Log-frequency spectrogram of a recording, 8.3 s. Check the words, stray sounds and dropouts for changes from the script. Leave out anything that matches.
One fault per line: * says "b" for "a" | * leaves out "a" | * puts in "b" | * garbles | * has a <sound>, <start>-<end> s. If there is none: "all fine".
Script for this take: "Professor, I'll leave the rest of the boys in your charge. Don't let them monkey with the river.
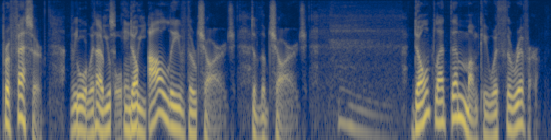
* garbles
* says "charge" for "rest"
* leaves out "boys in your"
* has a sigh, 4.9-6.0 s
